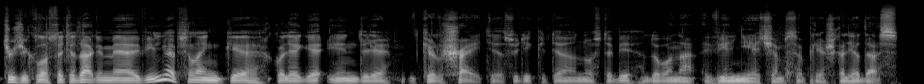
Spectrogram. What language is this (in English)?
Lithuanian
